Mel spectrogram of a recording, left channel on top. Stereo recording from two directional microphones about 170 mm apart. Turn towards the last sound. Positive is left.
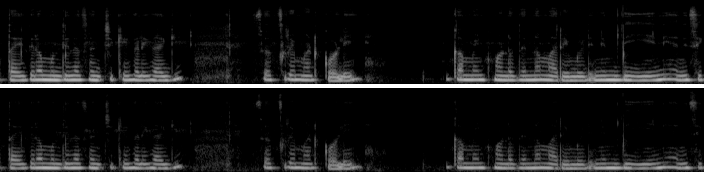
turn(degrees=20)  # may be behind; listen again after turning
